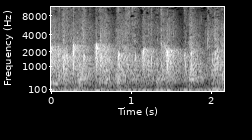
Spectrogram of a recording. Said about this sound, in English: You can give him a little applause. He's kind of sleepy, so.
